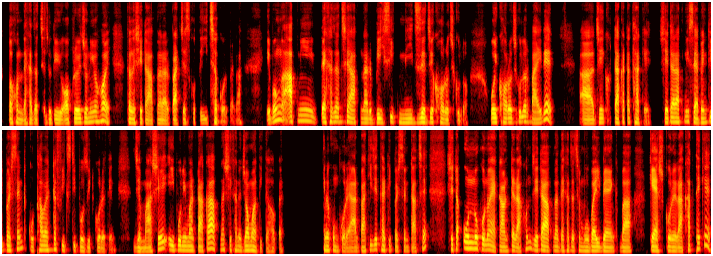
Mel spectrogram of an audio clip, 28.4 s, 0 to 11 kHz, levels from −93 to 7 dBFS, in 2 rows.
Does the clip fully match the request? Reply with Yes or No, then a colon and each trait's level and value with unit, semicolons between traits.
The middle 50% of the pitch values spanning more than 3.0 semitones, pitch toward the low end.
Yes: average, 3.5 semitones; low, 110 Hz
